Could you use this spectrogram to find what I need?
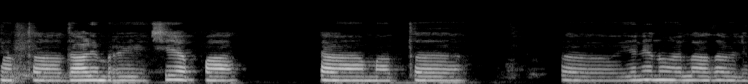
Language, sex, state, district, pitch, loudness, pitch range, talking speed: Kannada, male, Karnataka, Bijapur, 185 Hz, -20 LUFS, 180-195 Hz, 105 wpm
